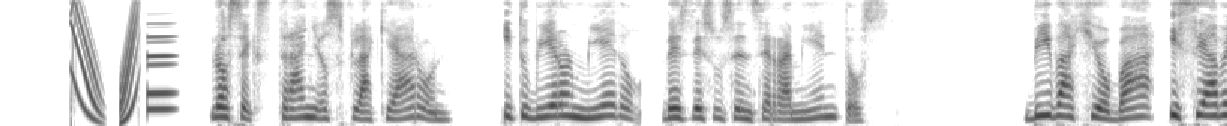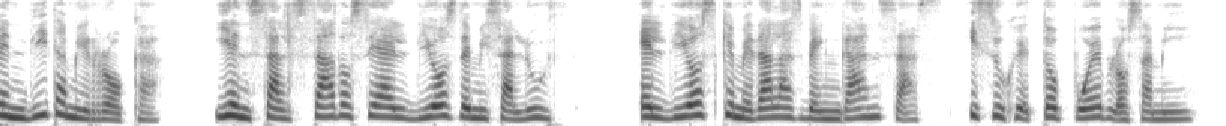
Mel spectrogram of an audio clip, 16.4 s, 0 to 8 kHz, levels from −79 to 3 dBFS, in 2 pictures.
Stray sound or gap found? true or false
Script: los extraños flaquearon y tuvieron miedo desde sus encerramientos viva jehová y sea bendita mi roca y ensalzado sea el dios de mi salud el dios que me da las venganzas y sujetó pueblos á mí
true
